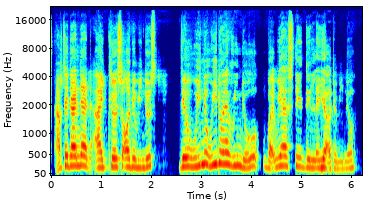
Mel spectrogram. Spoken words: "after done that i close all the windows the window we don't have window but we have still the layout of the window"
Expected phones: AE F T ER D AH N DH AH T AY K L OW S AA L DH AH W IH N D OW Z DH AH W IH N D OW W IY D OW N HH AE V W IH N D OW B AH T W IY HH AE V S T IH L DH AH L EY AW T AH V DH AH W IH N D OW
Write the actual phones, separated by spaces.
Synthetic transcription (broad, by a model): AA F T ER D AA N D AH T AY K L OW S AA L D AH W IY N D OW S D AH W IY N D OW W IY D OW N HH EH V W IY N D OW B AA T W IY HH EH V S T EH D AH L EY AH AH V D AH W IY N D OW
